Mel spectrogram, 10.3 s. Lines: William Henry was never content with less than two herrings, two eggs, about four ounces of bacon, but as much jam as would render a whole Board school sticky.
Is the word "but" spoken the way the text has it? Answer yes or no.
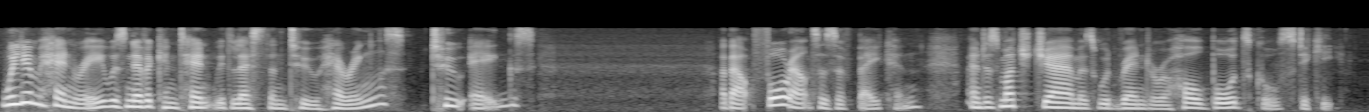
no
